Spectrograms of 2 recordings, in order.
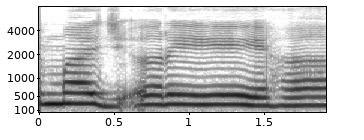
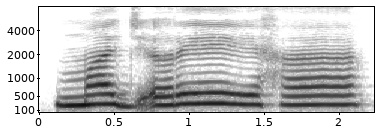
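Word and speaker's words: مجريها: Wa khalar kabu fiha bismillahi majriha wa mursaha. Di bacaannya majriha, majriha. Di cara membacanya memiringkan bunyi fathah ke arah kasrah. Bunyi imalah sama dengan bunyi huruf E pada kata hei.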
